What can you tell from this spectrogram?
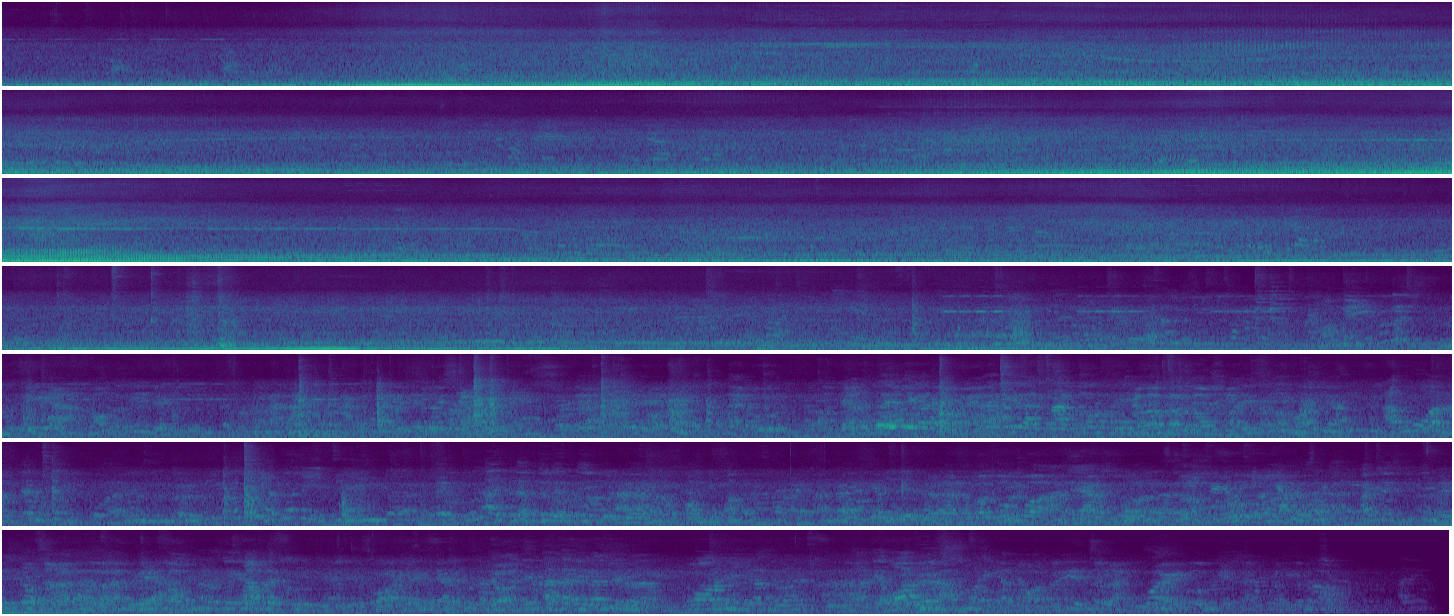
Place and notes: Jiahou Rd., Houli Dist. - On the road
walking on the road, Traffic Sound, Then enter the restaurant
Binaural recordings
